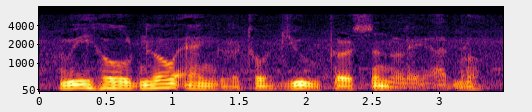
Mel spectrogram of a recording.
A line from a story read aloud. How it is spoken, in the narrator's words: Elegos said calmly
